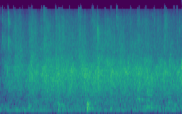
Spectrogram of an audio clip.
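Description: A crowd applauds steadily, a dense wash of many hands clapping at an even, fairly loud level throughout, with faint murmurs of voices mixed underneath.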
